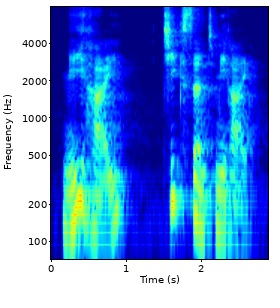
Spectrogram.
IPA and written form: ˈmiːhaɪ ˈtʃiːksɛntmiːˌhɑːjiː (Mihaly Csikszentmihalyi)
